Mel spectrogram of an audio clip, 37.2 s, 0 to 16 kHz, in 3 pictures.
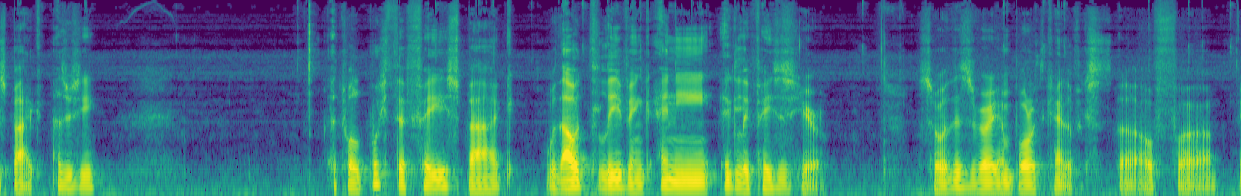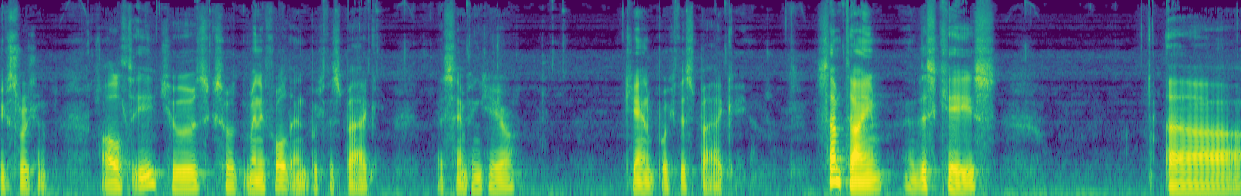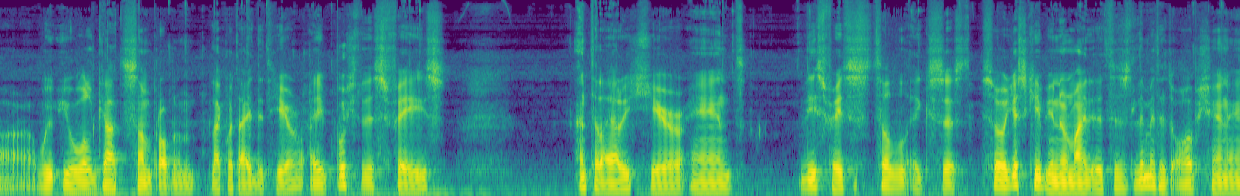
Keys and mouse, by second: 3.0 click, 3.9 middle click, 4.9 middle click, 5.7 middle click, 8.6-10.0 middle drag, 10.4 shift+middle click, 11.5 click, 11.9 middle click, 13.3 alt+e, 15.6 click, 16.1 click, 16.5-17.1 middle drag, 17.4 alt+e, 19.2 click, 19.7-20.9 middle drag, 22.7-24.1 middle drag, 26.5 middle click, 26.9 ctrl+z, 27.3 middle click, 28.4 alt+e, 32.1 click, 32.8 click, 33.9 click, 34.4 middle click, 36.7 middle click.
